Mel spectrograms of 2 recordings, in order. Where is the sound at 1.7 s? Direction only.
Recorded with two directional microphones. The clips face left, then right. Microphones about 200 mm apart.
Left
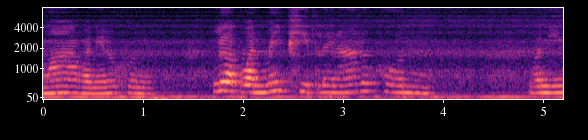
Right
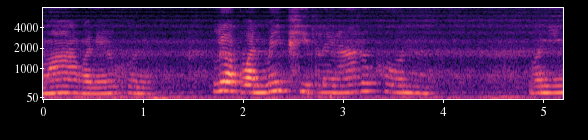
10° left (ahead or behind).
